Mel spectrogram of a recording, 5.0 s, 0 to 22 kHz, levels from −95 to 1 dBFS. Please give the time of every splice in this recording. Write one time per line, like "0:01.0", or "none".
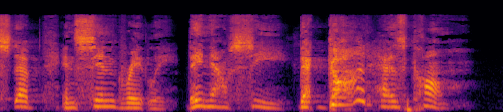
0:01.8
0:02.9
